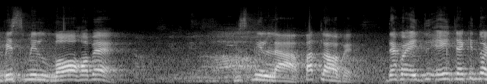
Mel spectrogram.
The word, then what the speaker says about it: বিসমিল্লাহ: বিসমিল্লাহ, পাতলা হবে। দেখো এইটা কিন্তু একটা গুরুত্বপূর্ণ নিয়ম। আল্লাহ শব্দের পূর্বে যদি জের আসে তাহলে আল্লাহ শব্দটা হালকা করে পাতলা করে উচ্চারণ হবে, যেমন বিসমিল্লাহ।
